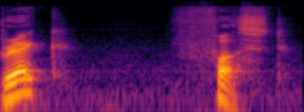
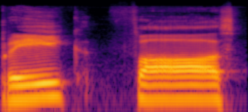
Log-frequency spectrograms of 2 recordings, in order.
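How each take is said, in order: First: The second syllable has a short, reduced vowel. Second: The second syllable has a long, stretched vowel. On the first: The speaker calls it right. "Correct pronunciation വരുന്നത് ബ്രേക്ക് ഫസ്റ്റ്" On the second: The speaker calls it wrong. "അത് നീട്ടേണ്ട കാര്യമില്ല, അത് മിസ്പ്രൊനൗൺസിയേഷൻ ആണ്"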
